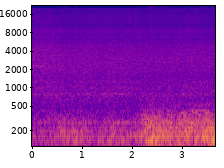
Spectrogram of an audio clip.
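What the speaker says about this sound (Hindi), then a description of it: "बहुत तेज़ बारिश है" Deep, continuous thunder rumbling with a dense wash of heavy rain, swelling louder in the second half, no voices present.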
